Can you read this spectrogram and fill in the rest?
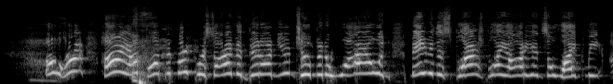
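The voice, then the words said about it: Puppet character voice. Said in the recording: “I'm going to do this bit, do this voice ... A puppet eating a microphone.”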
